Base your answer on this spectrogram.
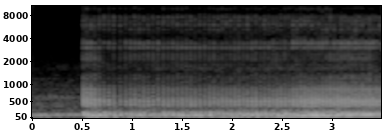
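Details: Sleeping by the fireplace, Bailey the Bulldog breaks a quiet pause with a sudden loud, buzzing, rapidly pulsing snore that holds steady and grows slightly louder.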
